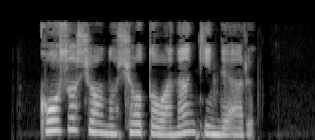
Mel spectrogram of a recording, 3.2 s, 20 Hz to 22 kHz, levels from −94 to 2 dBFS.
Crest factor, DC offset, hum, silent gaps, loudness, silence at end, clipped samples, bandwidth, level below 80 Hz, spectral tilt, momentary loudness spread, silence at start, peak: 18 dB; under 0.1%; none; none; -24 LUFS; 0.65 s; under 0.1%; 11.5 kHz; -74 dBFS; -3 dB/octave; 8 LU; 0.4 s; -8 dBFS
